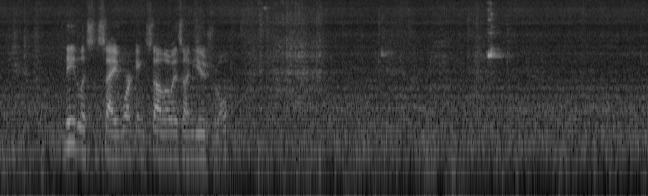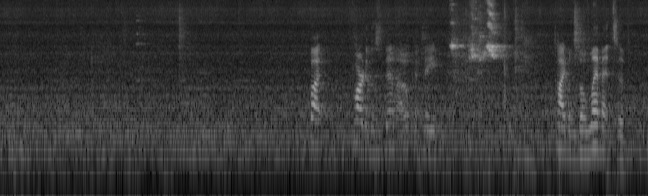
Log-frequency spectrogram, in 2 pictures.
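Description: An elderly man speaks calmly into a nearby microphone.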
